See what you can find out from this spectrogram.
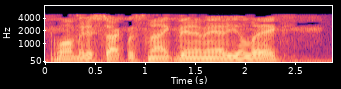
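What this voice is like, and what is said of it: Australian accent. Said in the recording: “How to speak Australian”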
